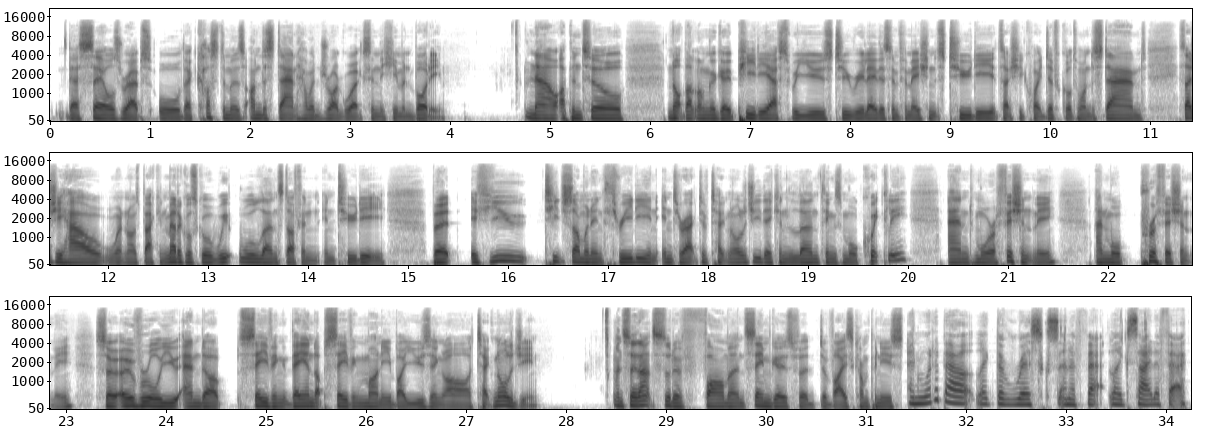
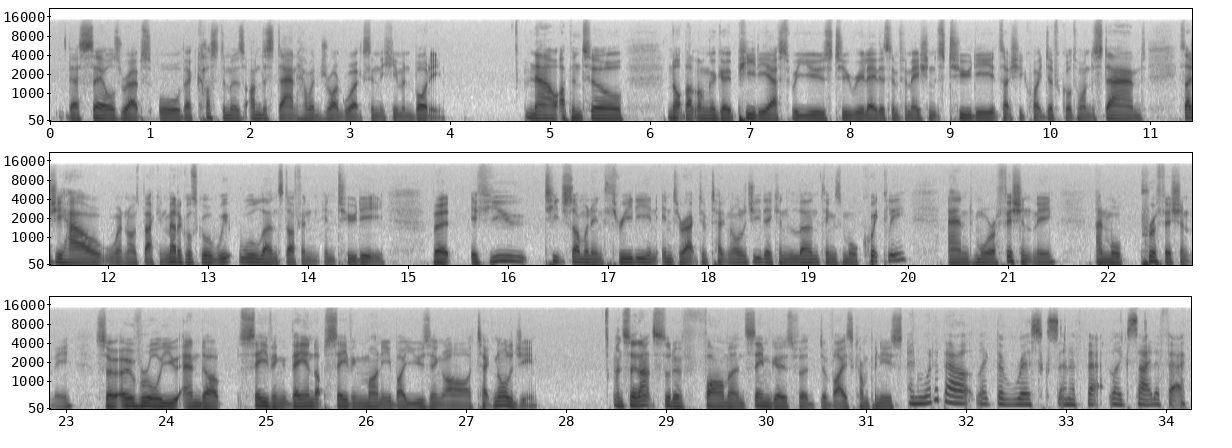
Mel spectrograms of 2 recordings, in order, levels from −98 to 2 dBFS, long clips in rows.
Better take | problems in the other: first | hiss; faint; throughout; 25 dB below the speech

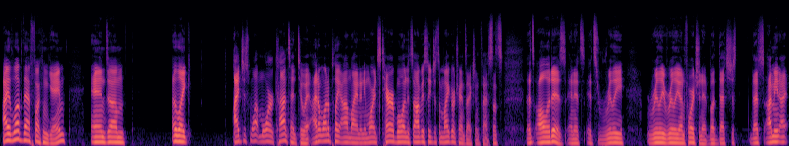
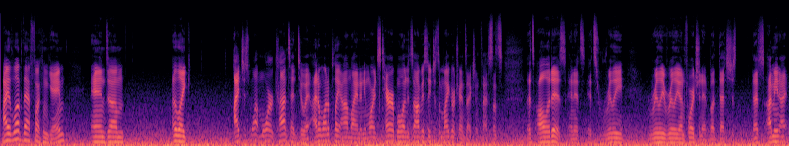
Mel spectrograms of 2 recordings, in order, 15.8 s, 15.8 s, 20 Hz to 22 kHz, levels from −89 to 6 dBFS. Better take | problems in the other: first | low rumble; noticeable; throughout; 15 dB below the speech

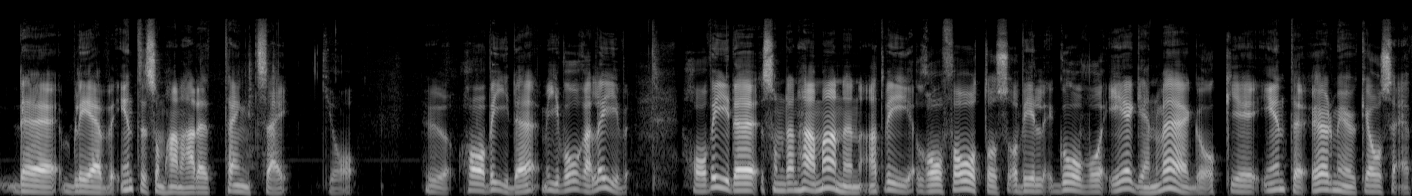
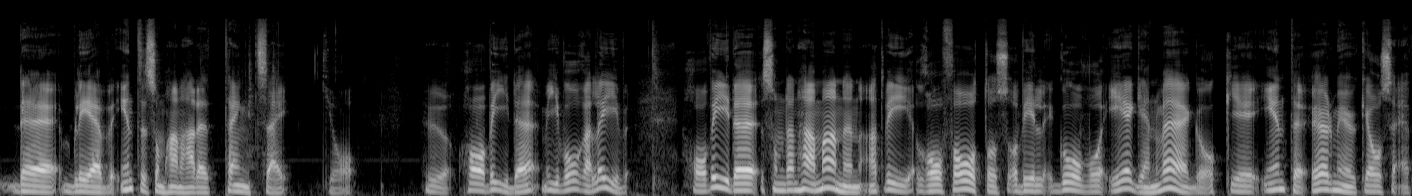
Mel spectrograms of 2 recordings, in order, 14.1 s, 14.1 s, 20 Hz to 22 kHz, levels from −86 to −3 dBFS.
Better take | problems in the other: second | thin; very slightly; fading below 450 Hz

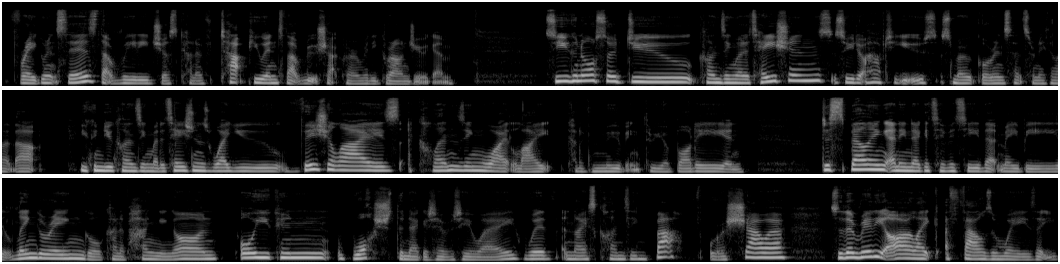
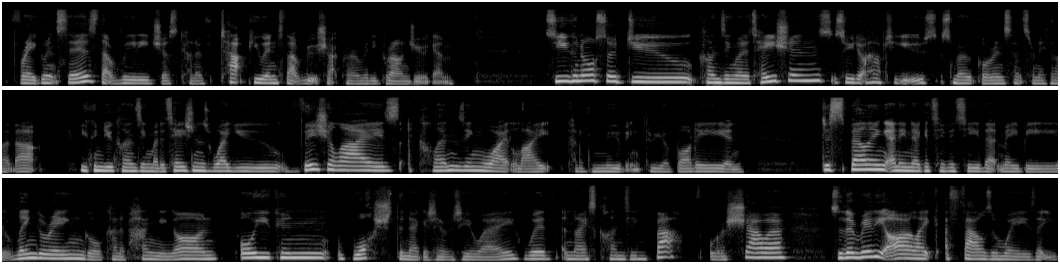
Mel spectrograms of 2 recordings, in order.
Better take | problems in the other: first | garbled, watery; slightly; nothing above 14.5 kHz

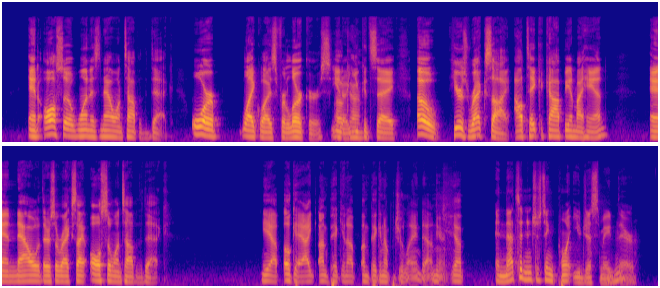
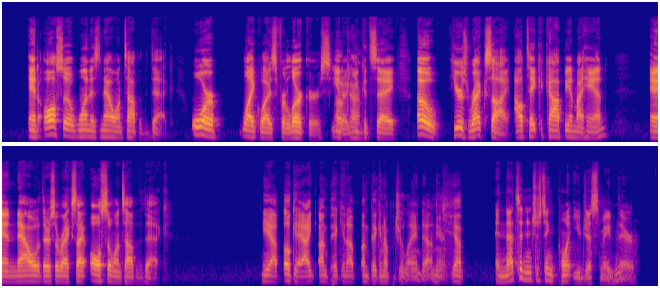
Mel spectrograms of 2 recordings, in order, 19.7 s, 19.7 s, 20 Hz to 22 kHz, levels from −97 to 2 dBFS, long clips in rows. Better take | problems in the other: first | thin; somewhat; fading below 400 Hz

